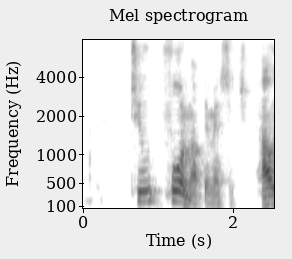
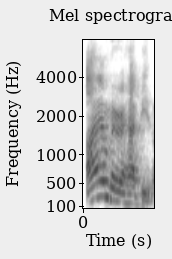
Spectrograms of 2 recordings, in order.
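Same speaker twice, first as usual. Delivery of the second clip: lively happy; 6 semitones higher, 7 dB louder, much faster than usual. Shown as a demonstration. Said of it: "It's monotone".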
